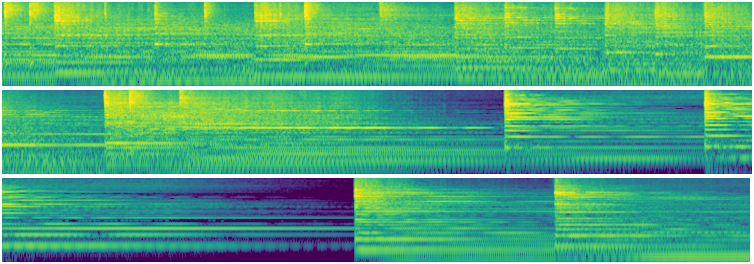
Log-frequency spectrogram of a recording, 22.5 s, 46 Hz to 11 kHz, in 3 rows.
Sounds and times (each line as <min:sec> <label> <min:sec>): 0:00.0 drum 0:11.6
0:00.0 feedback 0:15.0
0:00.0 piano 0:22.4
